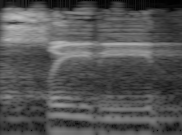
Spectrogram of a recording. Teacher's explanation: صاد کو موٹا ادا کریں گے، ری یا مدہ ہے، وقفاً بڑی مد کے ساتھ پڑھ سکتے ہیں۔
